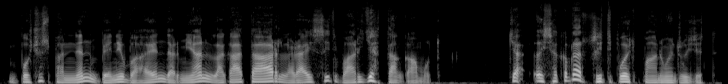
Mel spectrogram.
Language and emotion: Kashmiri, angry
